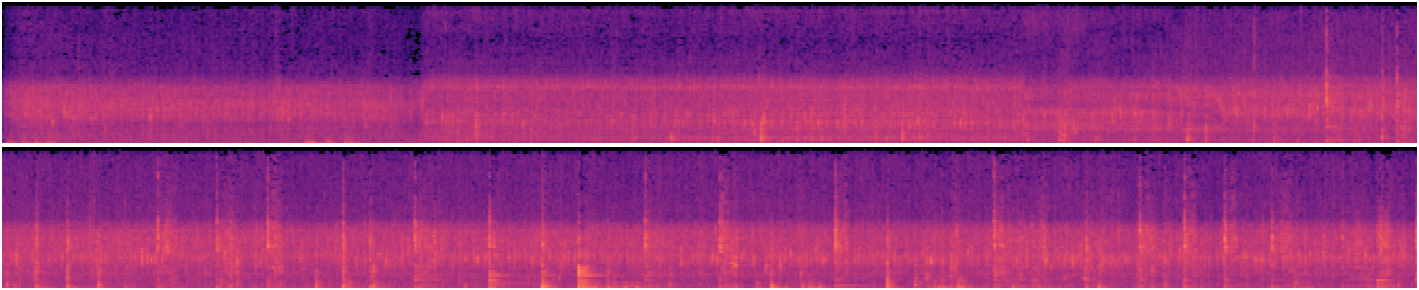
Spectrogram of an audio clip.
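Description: Hot oil sizzling in a wok, first under small fried fish, then under leafy greens and garlic being stir-fried. A metal spatula scrapes and clinks against the pan, often from about halfway through.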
